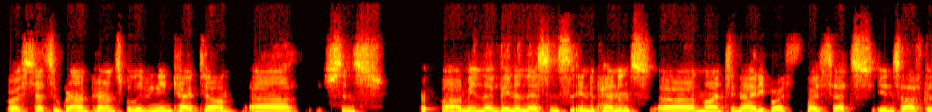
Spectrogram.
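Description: A man's voice: lowish voice, dry recording, highs cut off. A young man, a rugby player, answering interview questions modestly and repeating words as he thinks, heard over a remote line. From Zimbabwe.

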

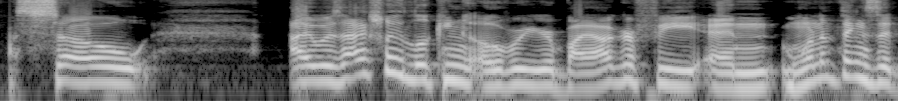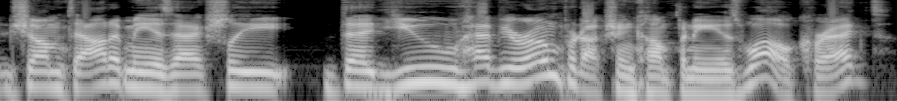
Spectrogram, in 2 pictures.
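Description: A man's voice: on the high side, expressive, a little fast, a bit bright, dry recording. A man hosting a podcast interview, friendly and loose, chuckling and saying "like" often. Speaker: podcast host. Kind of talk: casual interview.

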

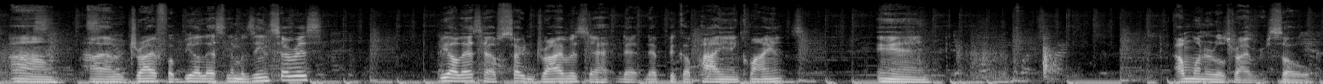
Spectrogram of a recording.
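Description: A man's voice: medium pitch, measured pace, pauses often, music in the background. A limousine driver giving a casual account of his work in an interview.

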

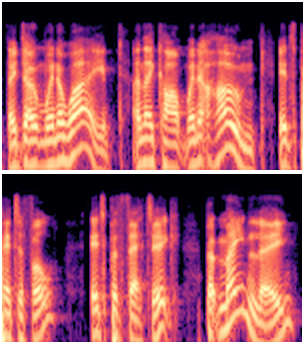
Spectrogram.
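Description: A man's voice: a little high, sharp tone. A man giving an emphatic, exasperated football monologue in short punchy sentences, like a broadcaster who is also a fan.

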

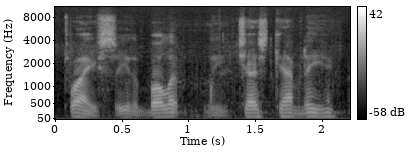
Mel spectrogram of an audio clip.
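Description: A man's voice: fairly low pitch, animated, brisk, darkish tone, natural voice. An actor playing a weary police detective who narrates his case in a terse, hardboiled classic radio drama style. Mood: terse, matter-of-fact. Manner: terse, clipped, poetic when narrating. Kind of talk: 1940s-50s hardboiled radio drama acting. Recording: old radio recording with music.

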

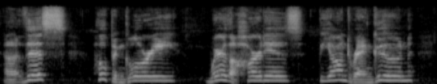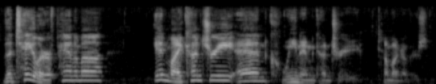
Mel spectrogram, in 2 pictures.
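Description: A man's voice: sits high, very animated, slow. A young man hosting a casual movie podcast, running through cast and crew lists with lots of ums and laughter. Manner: laughing often, listing credits with filler ums. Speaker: podcast host.

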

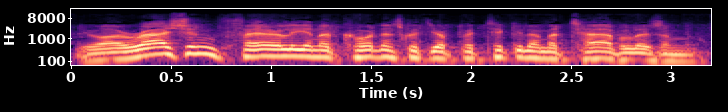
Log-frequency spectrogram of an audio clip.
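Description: An actor playing a humorless, curt government clerk who goes rigidly by the book, in old-time radio style. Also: male voice, mid-range voice, animated, quick pace, highs cut off, lightly acted. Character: brusque, humorless male bureaucratic clerk. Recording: old radio recording with faint noise.

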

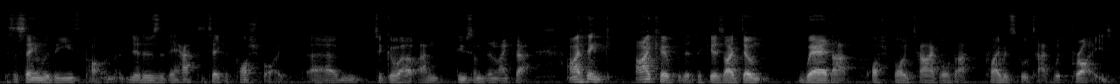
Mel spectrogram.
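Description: Low, flat-voiced young man. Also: a little fast, gravelly. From Wales. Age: young adult. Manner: earnest, thoughtful, with frequent hedges and restarts. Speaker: interviewee, student. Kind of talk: interview answers.

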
